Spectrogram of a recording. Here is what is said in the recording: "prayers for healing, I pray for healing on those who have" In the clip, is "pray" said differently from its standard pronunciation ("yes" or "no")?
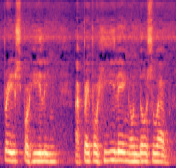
no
